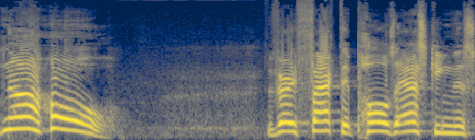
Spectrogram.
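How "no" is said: high, loud drawn-out "No!"; booming, outraged refusal; emphatic refusal. Acted. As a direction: cry out an absolute no. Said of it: "That's what he means".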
